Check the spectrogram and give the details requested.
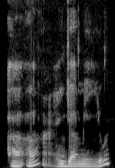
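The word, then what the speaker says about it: أأعجمي: dengan kalimat a jamiyun Hamzah kedua dari kalimat tersebut tidak jelas dibaca fathahnya untuk contoh cara membacanya seperti ini auzubillahim minasyaitanirrajim Bismillahirrahmanirrahim a jamiu yaitu dibaca panjang panjangnya satu Alif atau sama dengan dua harkat saudara-saudara kaum muslimin dan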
